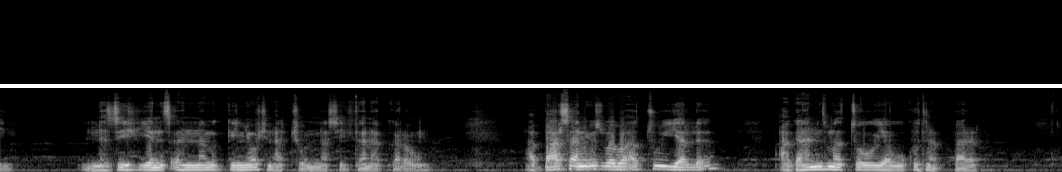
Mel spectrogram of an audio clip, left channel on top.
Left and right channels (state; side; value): silent; left; digital silence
